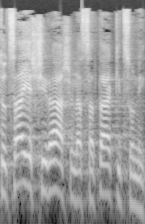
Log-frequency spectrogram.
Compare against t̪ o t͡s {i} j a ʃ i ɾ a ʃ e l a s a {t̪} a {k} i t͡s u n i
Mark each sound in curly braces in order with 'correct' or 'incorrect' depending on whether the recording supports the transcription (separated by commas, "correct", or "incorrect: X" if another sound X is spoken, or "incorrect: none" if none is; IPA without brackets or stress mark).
incorrect: a, correct, correct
